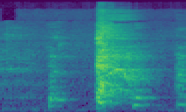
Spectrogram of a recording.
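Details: Three short, dry, non-productive coughs from an adult woman with a dry throat, the middle one loudest, in a small room.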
